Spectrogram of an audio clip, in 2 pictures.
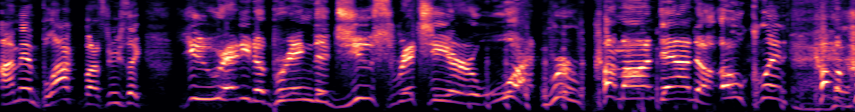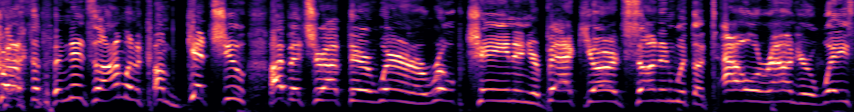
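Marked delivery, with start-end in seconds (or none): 1.8-17.1 wild, crazed football-coach voice, pitched high. Retelling a draft-day phone call from the coach: imitating Coach Gruden's crazy voice. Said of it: "that voice, that man, that craziness".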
